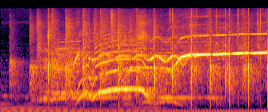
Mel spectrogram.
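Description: The last low bass note of a live band rings out while a small group starts applauding and cheering with rising and falling whoops, one long high whoop held to the end.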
